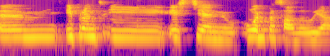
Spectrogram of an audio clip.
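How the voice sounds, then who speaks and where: Speaking with a European Portuguese accent, a woman talks at a fairly slow pace with fairly even intonation. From Portugal. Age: 20s. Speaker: university student and volunteer. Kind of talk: casual interview.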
